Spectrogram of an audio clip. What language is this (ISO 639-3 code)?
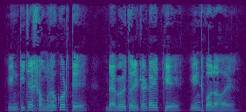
ben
